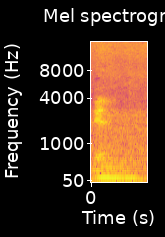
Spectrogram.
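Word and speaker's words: Ἐν: 자, 여기에 엡실론이 대문자다 보니까 뭐가 찍혀 있습니까? 이렇게 됐습니까? 연기식. 그렇습니다. 예, 연기식입니다. 연기식. 그러니까 발음에는 전혀 영향을 미치지 않습니다. 그렇죠? 그래서 N이라고 말합니다. N.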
